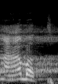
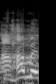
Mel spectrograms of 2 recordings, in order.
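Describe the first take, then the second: First: The name ends with a 'mod' sound. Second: The name ends with a 'med' sound. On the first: The speaker calls it right. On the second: The speaker calls it wrong. "আহমেদ নয়"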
